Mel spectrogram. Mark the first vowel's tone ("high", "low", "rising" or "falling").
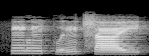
high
